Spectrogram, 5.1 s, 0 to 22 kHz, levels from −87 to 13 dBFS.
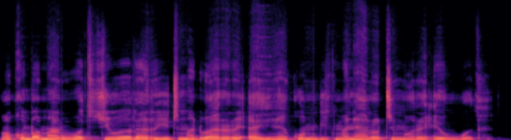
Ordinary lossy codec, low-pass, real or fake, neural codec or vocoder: none; none; fake; codec, 44.1 kHz, 7.8 kbps, Pupu-Codec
